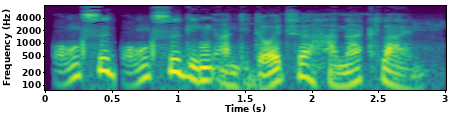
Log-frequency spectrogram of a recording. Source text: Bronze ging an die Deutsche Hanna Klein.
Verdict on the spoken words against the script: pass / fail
fail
